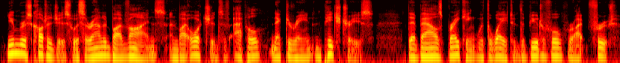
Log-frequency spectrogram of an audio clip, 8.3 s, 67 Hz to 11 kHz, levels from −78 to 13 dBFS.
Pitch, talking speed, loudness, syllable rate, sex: 110 Hz, 180 wpm, -20 LUFS, 5.8 syllables/s, male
